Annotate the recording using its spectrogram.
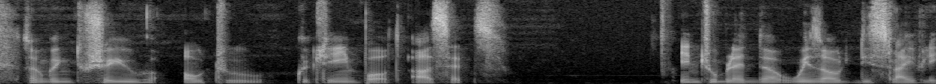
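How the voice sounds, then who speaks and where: With long, frequent pauses, a man with a French accent speaks at a moderate pace in a dry, close sound with no echo. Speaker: 3D artist tutorial creator. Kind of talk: tutorial. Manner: casual, hesitant.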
